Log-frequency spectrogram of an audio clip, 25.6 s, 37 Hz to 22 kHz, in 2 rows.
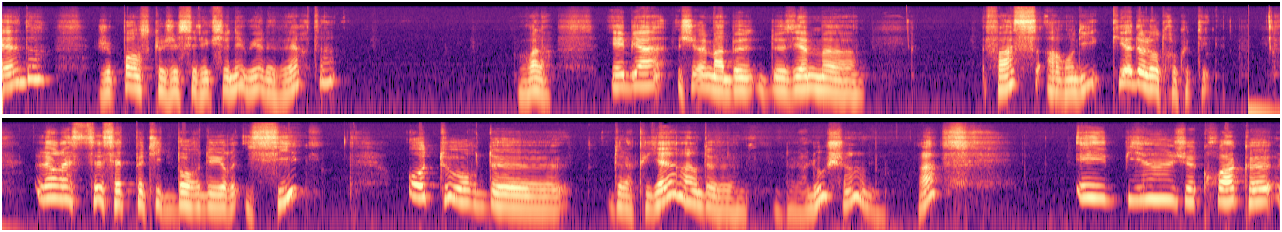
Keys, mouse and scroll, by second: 3.2 click, 5.4-12.2 drag, 12.4 click, 12.9 scroll up 2, 13.4 right click, 13.5 click, 16.0 right click, 16.0 click, 17.2-18.2 scroll down 1, 22.5 scroll up 2, 23.0 right click, 25.0 click.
